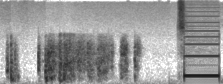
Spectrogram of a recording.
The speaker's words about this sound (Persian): ما خود گفتیم که مشکل در صدا هست، بالاخره تماس قطع شد.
